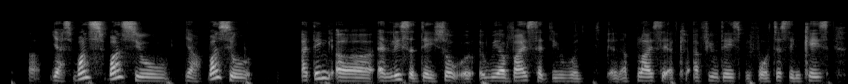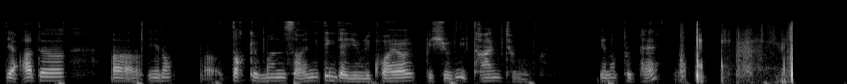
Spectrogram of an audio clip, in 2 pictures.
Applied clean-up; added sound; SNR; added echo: neural mask model RNNoise.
